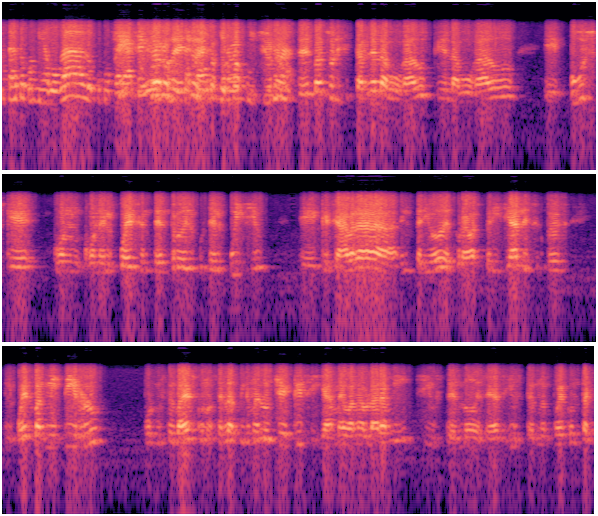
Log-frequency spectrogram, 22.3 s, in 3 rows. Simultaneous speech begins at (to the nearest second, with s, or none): 1 s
